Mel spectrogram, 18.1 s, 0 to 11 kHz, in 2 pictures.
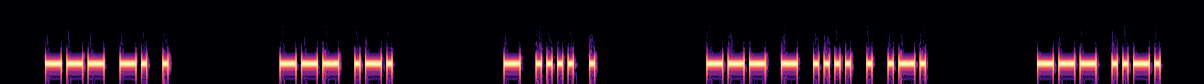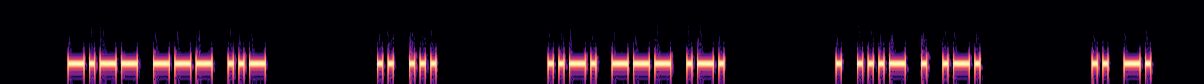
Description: Morse code, heard as a keyed tone, about 31 wpm, 700 Hz. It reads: ONE OR THE OTHER OF YOU IS FOR EVER IN
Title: 3x Word-Spacing - Sentences from Top 400 Words - 30wpm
